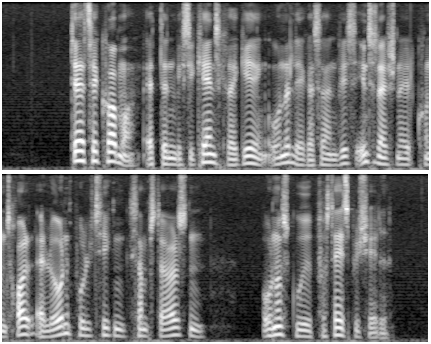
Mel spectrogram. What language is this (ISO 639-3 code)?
dan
